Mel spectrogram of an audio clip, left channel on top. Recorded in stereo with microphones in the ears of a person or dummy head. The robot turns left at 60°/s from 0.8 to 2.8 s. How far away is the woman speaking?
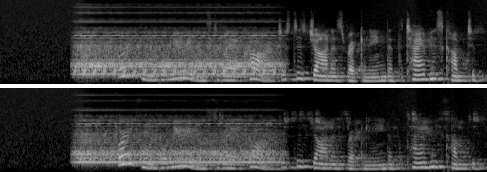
About 2 m.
